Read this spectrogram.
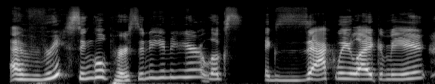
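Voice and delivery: mock shocked aside; shocked realization. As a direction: realize with a jolt you all look alike. Shocked thought at auditions.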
